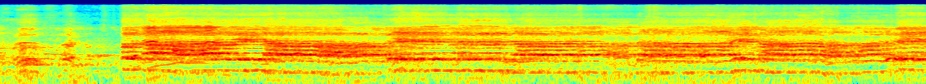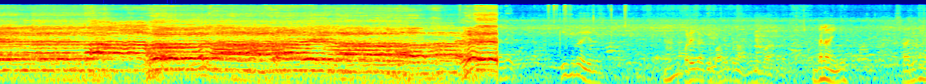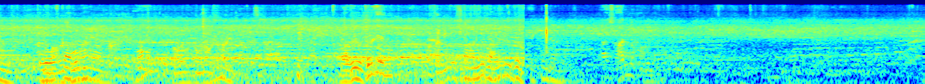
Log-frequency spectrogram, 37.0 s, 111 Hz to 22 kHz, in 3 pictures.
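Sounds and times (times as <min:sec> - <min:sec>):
men chanting in unison: 0:00.0 - 0:19.0.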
